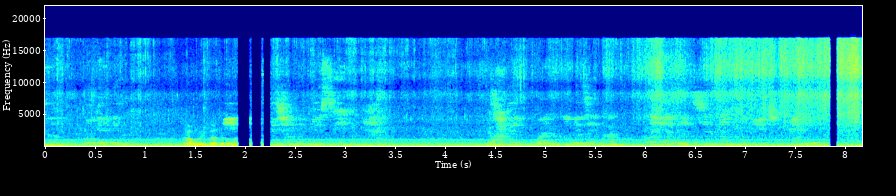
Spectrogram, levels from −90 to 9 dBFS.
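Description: At 1.92 to 2.27 s, the sound breaks into several silent gaps, the longest about 116 ms. The sound resumes further on, as if it had kept playing. This is a Bluetooth dropout, likely from late packets being discarded. A shorter gap follows at 7.85 to 7.94 s.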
